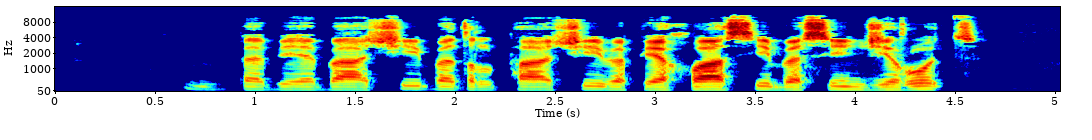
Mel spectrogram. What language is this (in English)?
Central Kurdish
